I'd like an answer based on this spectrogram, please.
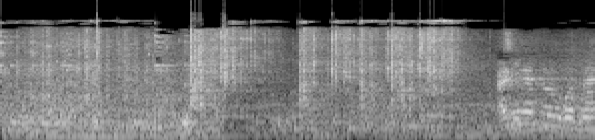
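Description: Train ticket vending machine dispensing a ticket and change, with coins clattering down into the metal change tray in a run of sharp clinks.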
